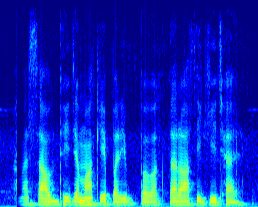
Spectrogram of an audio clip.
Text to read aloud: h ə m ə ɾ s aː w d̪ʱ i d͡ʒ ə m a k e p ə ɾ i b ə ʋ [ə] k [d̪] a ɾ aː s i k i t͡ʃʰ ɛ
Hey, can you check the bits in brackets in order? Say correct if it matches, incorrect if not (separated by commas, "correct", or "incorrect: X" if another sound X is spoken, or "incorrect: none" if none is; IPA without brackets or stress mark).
correct, incorrect: t̪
